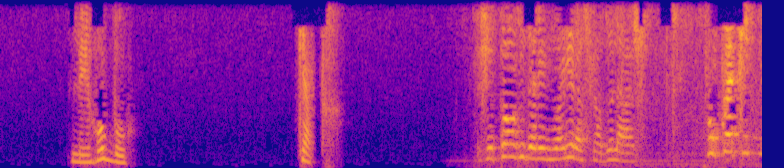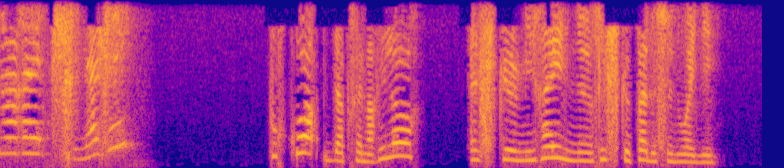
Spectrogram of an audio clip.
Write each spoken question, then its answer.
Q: Pourquoi, d'après Marie-Laure, est-ce que Mireille ne risque pas de se noyer?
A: Parce qu'elle sait nager.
